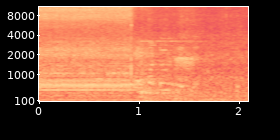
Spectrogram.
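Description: Portable electric pressure washer running, its motor whine under the hiss of the water jet, then cutting off about a second in.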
